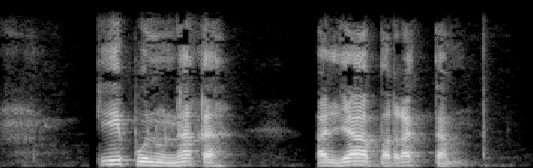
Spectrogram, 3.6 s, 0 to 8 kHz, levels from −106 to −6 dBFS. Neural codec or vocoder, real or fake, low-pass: none; real; 7.2 kHz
